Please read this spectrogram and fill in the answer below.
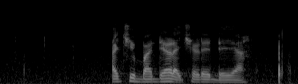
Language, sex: Venda, male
